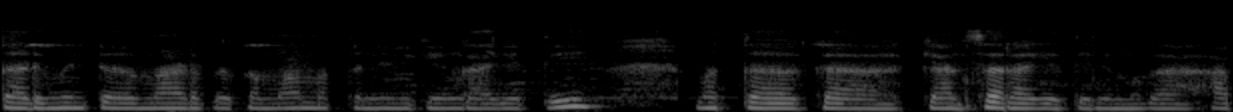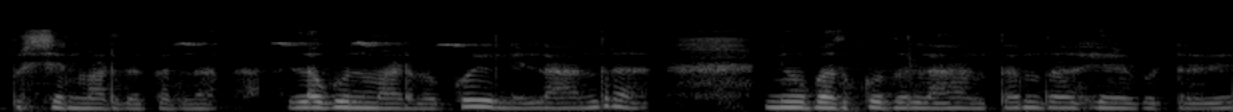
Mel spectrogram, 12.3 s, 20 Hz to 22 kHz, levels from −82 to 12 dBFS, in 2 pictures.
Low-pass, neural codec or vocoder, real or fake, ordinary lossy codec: 7.2 kHz; none; real; none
